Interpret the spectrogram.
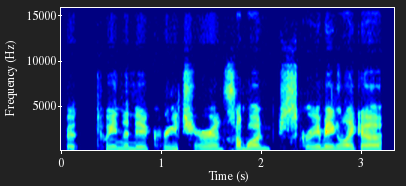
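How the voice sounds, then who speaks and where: A woman's voice: a little high, monotone, moderate pace, gravelly, fairly bright tone, no room sound, rough recording. A woman chatting casually as a player in a tabletop roleplaying game.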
